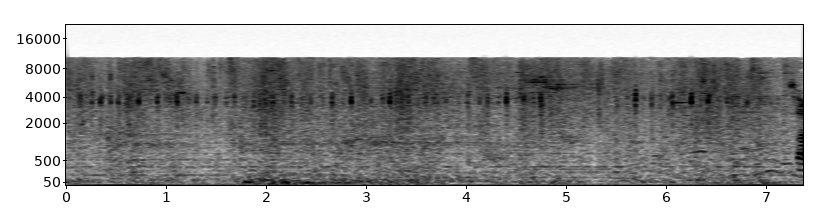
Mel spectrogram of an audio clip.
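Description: Video game battle effects crackle and clash rapidly.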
